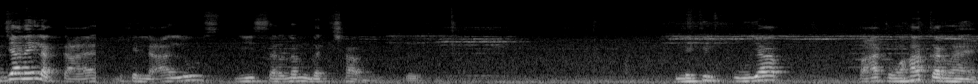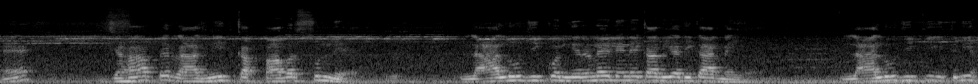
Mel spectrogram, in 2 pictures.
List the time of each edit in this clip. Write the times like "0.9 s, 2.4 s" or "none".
1.0 s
